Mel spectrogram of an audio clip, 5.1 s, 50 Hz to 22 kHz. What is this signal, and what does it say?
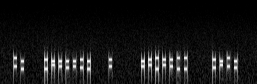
DTMF, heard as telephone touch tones, dialled by machine, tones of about 60 ms. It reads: 91 2*74751 8 7030833 5*94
